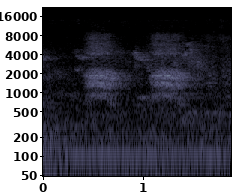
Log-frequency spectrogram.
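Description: A parrot gives two harsh, nasal, meow-like calls about half a second apart in imitation of a cat, over a low steady hum.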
